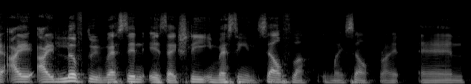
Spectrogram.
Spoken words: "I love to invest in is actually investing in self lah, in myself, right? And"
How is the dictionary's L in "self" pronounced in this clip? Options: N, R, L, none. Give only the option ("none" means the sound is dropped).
L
